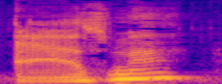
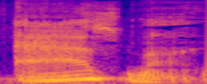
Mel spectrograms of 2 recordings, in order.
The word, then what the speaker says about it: asthma: that you will get asthma or depression，你可能会得到所谓呢这个 get 就等于 suffer from 气喘叫 asthma，那个不要念成 asthma 啊，叫 th 不念 asthma，或者是 depression，或者是抑郁症，有人把它叫做忧郁症。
